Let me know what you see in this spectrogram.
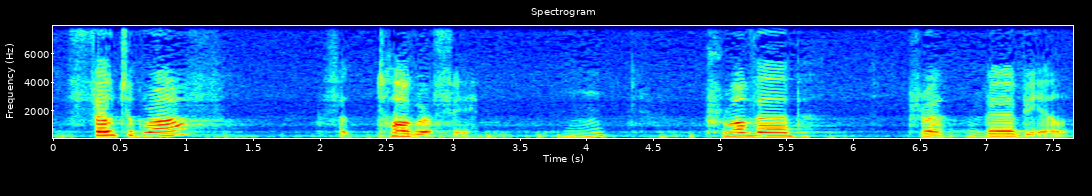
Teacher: the main stress of the word is moved further back so that it lands on the syllable just before the suffix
